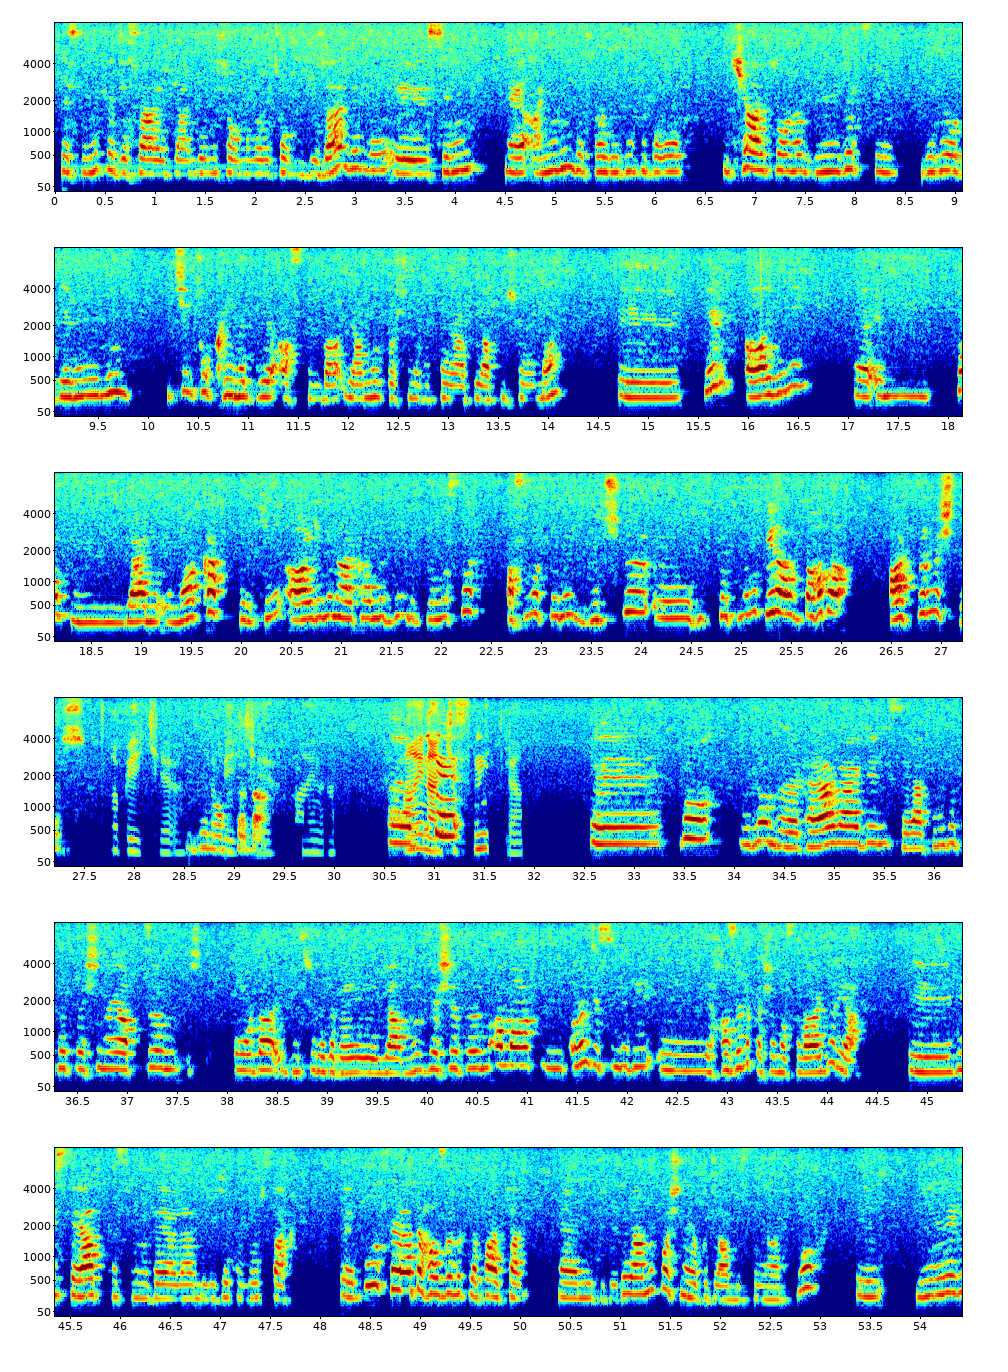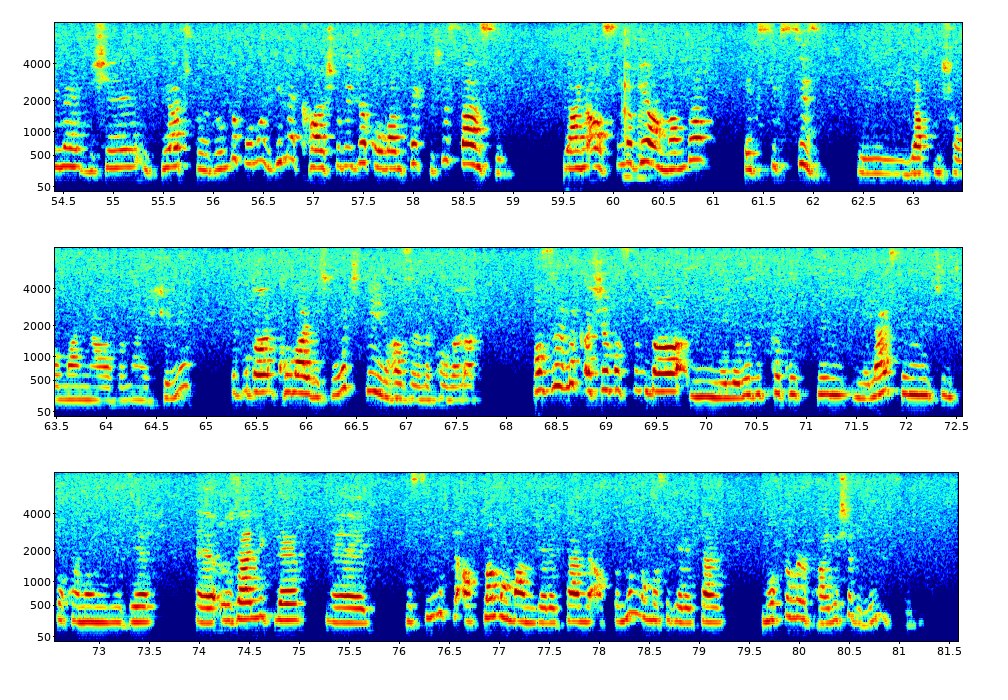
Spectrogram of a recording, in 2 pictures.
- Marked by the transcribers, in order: static; unintelligible speech; tapping; distorted speech; other background noise
- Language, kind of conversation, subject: Turkish, podcast, İlk kez yalnız seyahat ettiğinde neler öğrendin, paylaşır mısın?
